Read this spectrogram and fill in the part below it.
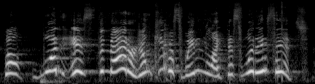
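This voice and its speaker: A woman's voice: very high voice, animated, a little fast, bright, forceful tone, a little hiss or hum, full character voice. An actress playing a fussy, imperious society mother and hostess in a stage comedy, haughty, exasperated and theatrical. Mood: impatient.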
